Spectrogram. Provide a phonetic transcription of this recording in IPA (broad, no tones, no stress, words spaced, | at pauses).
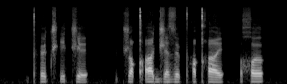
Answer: pʰøt͡ʃʼit͡ʃɪ | t͡ʃøqʼɛ d͡ʒɛzøpʰɐqʰe | χʊ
